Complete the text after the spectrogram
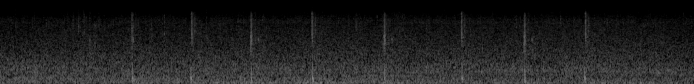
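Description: Footsteps tap steadily on a hard pavement.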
